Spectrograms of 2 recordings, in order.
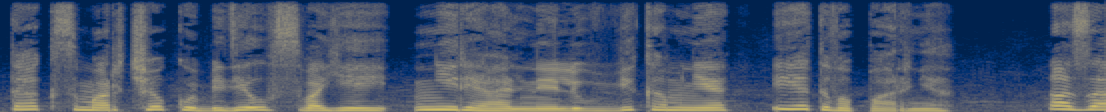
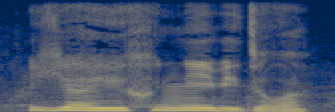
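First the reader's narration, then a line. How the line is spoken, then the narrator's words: Lazy. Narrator (Russian): сообщила я лениво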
